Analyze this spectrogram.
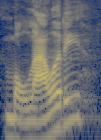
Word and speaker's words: molality: it's hard to say and that's molality and I will continue to say it like that to try and differentiate it from molarity because molality and molarity sound way too similar especially if you've never heard those words before so molality is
